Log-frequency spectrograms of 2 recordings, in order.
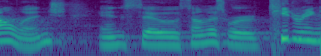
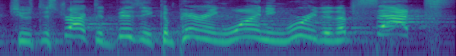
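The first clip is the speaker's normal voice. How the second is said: each word climbing higher and louder until a near shout on upset; building list; 7 semitones higher, 8 dB louder than usual. Shown as a demonstration. Pastor repeats Martha's faults to the crowd, building to a loud climax. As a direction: build the list from firm to a loud high peak. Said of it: "I'll say 'em again".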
